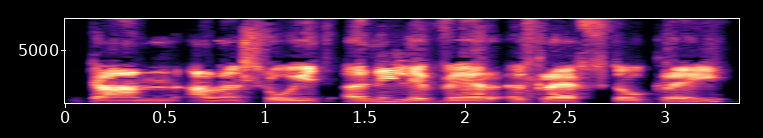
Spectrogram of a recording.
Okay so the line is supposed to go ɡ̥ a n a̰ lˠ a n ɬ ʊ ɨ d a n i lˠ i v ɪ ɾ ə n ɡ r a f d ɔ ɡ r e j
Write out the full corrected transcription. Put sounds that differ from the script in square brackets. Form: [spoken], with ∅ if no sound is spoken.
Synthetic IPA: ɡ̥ a n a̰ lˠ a n ɬ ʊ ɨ d [ə] n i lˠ [ɪ] v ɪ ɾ ə [∅] ɡ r [ɛ] f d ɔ ɡ r e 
